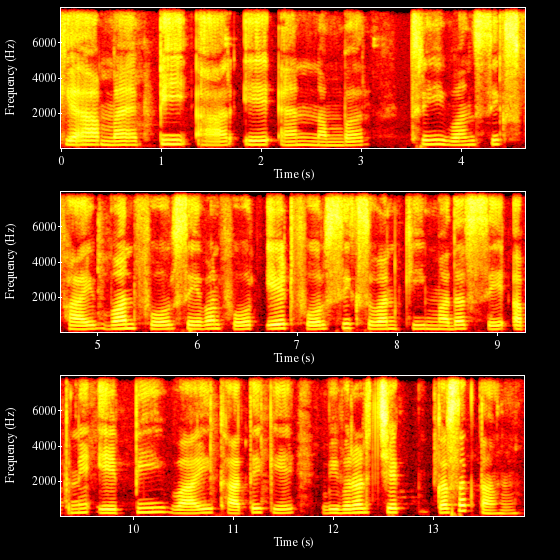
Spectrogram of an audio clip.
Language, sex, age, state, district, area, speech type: Hindi, female, 30-45, Uttar Pradesh, Prayagraj, urban, read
